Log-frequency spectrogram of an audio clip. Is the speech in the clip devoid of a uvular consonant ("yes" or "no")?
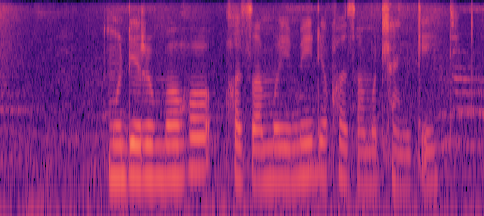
no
